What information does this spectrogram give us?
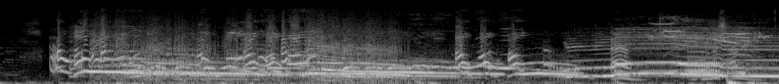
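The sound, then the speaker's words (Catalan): Several people imitate a wolf howling together, their long overlapping wails sliding up and down in pitch, loud, sustained for several seconds with no other talk. “Vinga, un llop.”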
